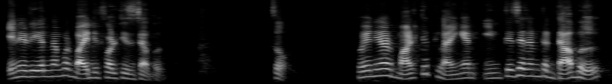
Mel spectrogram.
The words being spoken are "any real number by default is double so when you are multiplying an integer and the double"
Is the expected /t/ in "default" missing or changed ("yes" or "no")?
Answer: no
